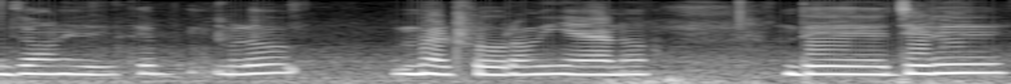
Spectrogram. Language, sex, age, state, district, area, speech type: Dogri, female, 18-30, Jammu and Kashmir, Reasi, rural, spontaneous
